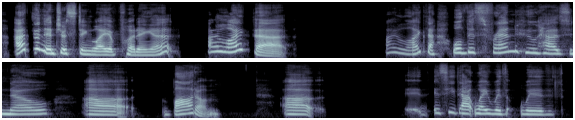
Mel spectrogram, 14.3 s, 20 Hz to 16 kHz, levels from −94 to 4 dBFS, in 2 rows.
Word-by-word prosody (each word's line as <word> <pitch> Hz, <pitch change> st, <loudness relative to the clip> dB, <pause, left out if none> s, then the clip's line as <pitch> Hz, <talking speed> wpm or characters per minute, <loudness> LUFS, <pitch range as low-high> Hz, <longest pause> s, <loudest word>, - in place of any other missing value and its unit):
That's 465 Hz, +3 st, +5 dB
an -, -, +7 dB
interesting 230 Hz, -3 st, +4 dB
way 175 Hz, -1 st, +5 dB
of 170 Hz, 0 st, +2 dB
putting 160 Hz, -1 st, 0 dB
it. 180 Hz, -, -2 dB, 0.4 s
I 340 Hz, +1 st, -1 dB
like 345 Hz, +6 st, +4 dB
that. -, -, +3 dB, 1.2 s
I 290 Hz, +2 st, -11 dB
like 235 Hz, +4 st, -5 dB
that. 205 Hz, -, -1 dB, 0.2 s
Well, 275 Hz, 0 st, +3 dB
this 285 Hz, 0 st, -3 dB
friend 315 Hz, +6 st, -2 dB
who 285 Hz, -5 st, -3 dB
has 230 Hz, -3 st, -2 dB
no, 210 Hz, +1 st, -3 dB, 0.4 s
uh, 185 Hz, -3 st, -1 dB, 0.5 s
bottom, 190 Hz, +7 st, -2 dB, 0.8 s
uh 205 Hz, -1 st, 0 dB, 1.2 s
i 455 Hz, -2 st, -15 dB, 0.2 s
is 255 Hz, 0 st, -9 dB
he 300 Hz, -1 st, -7 dB
that 240 Hz, -3 st, +1 dB
way 230 Hz, -2 st, 0 dB
with 215 Hz, -3 st, -2 dB
with 190 Hz, -2 st, -5 dB
225 Hz, 120 wpm, -22 LUFS, 200-280 Hz, 1.2 s, an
